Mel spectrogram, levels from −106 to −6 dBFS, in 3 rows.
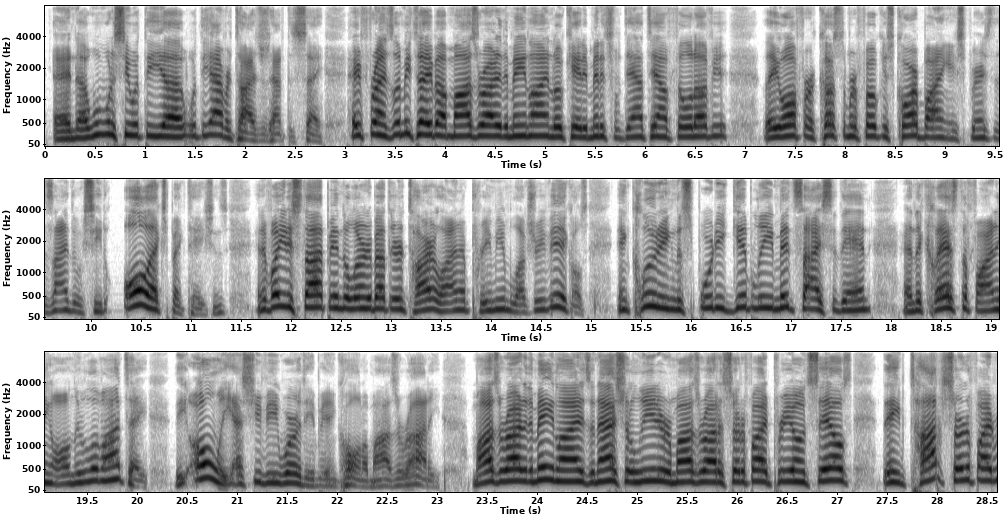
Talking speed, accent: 195 wpm, American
